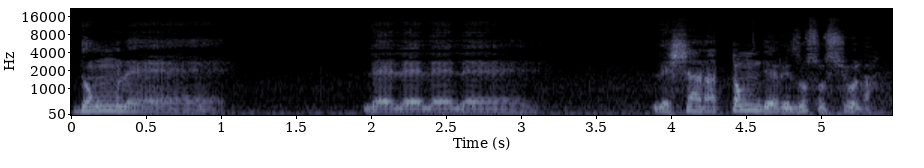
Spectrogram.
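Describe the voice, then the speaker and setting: A man's voice: medium pitch, slow, creaky, a little hiss or hum. A man hosting a casual live stream, greeting viewers by name and repeating phrases for emphasis.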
